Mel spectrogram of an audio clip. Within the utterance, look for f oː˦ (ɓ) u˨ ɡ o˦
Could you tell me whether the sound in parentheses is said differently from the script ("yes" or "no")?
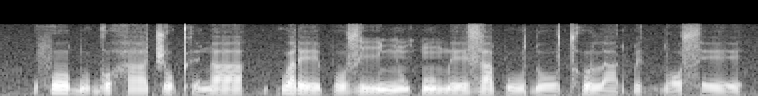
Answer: no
